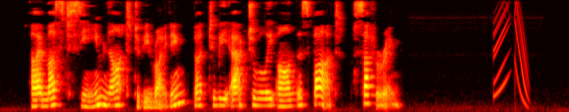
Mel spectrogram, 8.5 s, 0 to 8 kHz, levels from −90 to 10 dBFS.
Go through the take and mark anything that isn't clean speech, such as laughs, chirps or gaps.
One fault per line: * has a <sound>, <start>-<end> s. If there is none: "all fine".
* has a chirp, 7.4-8.0 s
